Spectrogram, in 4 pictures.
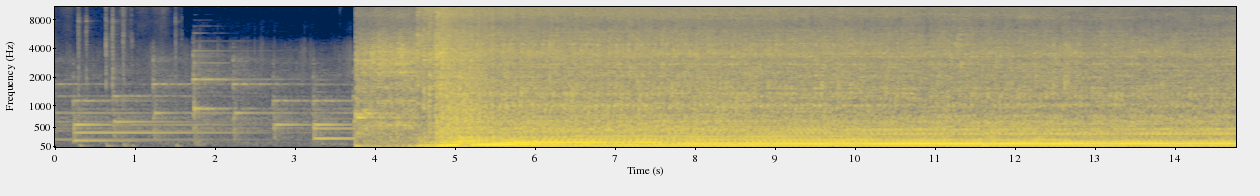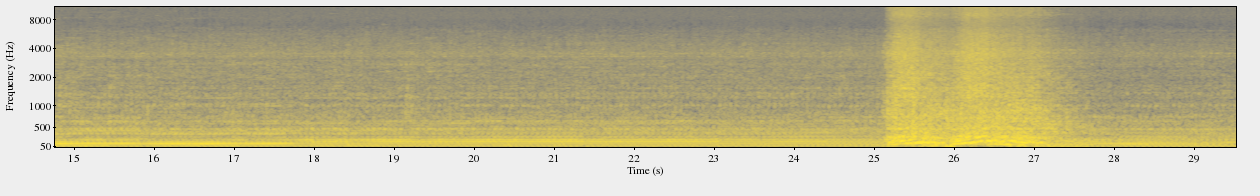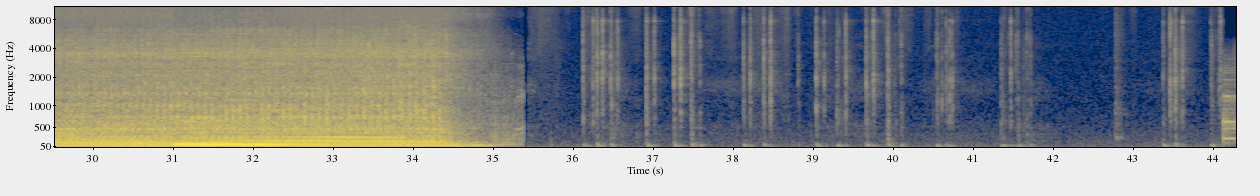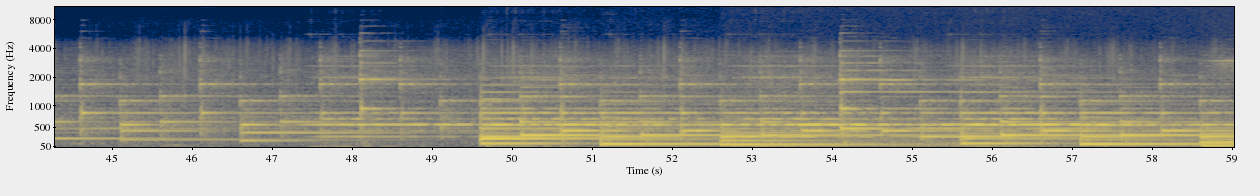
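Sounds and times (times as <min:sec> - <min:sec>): car engine revving at idle: 0:04.5 - 0:35.3.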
